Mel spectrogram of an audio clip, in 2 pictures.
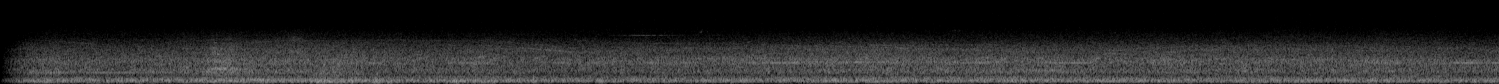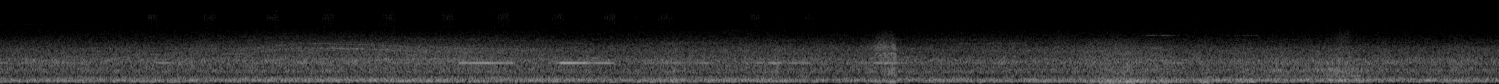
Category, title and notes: Soundscapes > Urban
Splott - Distant Ice Cream Van Traffic Industry Insects - Splott Beach Costal Path
fieldrecording, splott, wales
